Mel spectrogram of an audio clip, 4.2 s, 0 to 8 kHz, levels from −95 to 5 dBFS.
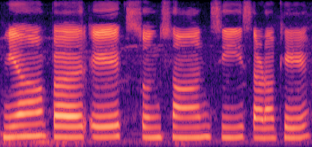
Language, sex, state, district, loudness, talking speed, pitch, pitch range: Hindi, female, Madhya Pradesh, Bhopal, -15 LUFS, 100 wpm, 210 Hz, 205-220 Hz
